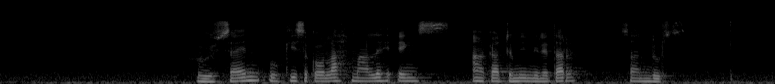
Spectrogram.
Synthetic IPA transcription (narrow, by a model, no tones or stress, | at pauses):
husɛjnuɡ̥i̤səkolahmalɪhɪŋʔakad̪̥e̤mimilit̪ar | sandʊrs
